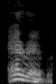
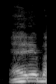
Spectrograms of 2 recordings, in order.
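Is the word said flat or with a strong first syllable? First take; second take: stressed; flat. First: It is said with a strong first syllable. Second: It is said flat, with no stressed syllable. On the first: The speaker calls it right. "높낮이가 있어야 돼. 강약이 있어야 된다" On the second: The speaker calls it wrong. "그냥 에레브 하게 되면 뭔 말인지 모르고"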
